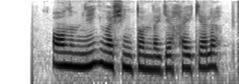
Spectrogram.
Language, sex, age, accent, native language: Uzbek, female, under 19, Sirdaryo, Uzbek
